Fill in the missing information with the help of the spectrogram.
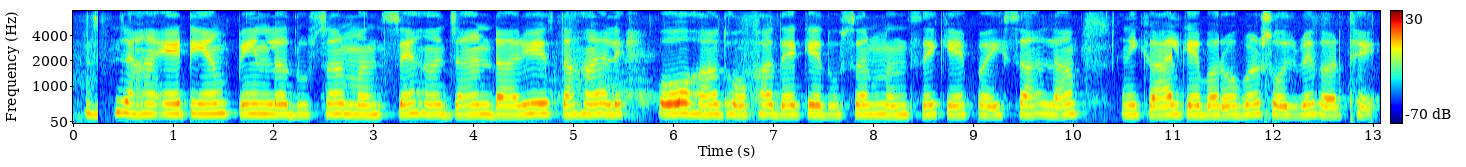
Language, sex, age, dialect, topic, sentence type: Chhattisgarhi, female, 18-24, Central, banking, statement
